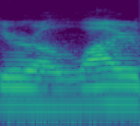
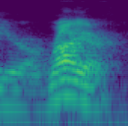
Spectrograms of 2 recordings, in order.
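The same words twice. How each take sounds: First: The word starts with a clear L sound. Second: The word starts with an R-like sound.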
